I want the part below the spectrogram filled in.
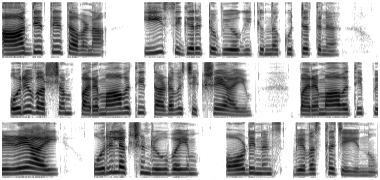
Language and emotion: Malayalam, neutral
